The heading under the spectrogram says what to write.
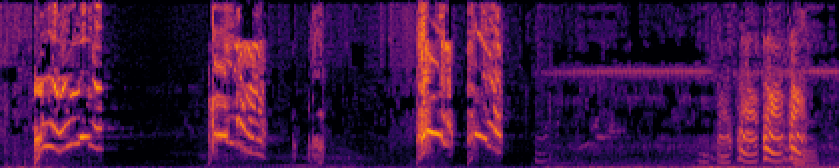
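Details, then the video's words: Ringneck parrot giving harsh, screechy calls in short bursts: several grating, high-pitched notes separated by brief pauses, then a quieter, wavering call sequence near the end over a low background rumble. "Parrot sound | Ringneck parrot"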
